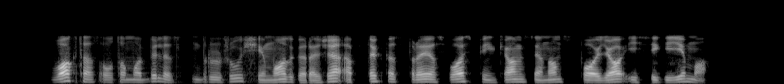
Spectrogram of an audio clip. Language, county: Lithuanian, Šiauliai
